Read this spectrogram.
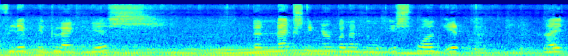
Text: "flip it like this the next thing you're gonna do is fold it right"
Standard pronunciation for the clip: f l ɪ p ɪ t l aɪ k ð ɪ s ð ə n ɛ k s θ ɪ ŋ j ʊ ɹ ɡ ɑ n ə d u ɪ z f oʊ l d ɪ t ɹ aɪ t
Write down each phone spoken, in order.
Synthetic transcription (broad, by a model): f l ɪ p ɪ t l aɪ k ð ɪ s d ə n ɛ k s t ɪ ŋ j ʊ ɹ ɡ ɑ n ə d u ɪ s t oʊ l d ɪ t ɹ aɪ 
